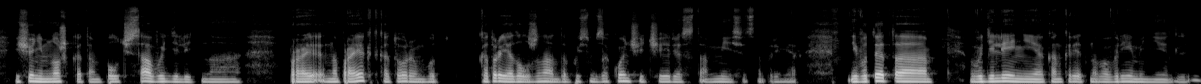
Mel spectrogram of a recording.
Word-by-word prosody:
еще 135 +3 +2
немножко, 130 -1 +1
там, 115 -1 -6
полчаса 130 +3 0
выделить 125 -3 -2
на 115 -1 -6 0.5
прое 125 +2 +3
на 130 0 0
проект, 140 +5 +2
которым 125 -1 -2
вот 125 0 -6 0.4
который 140 +2 +3
я 130 - +4
должна, 130 +1 0
допустим, 120 +2 -7
закончить 135 0 -2
через, 120 -4 -5
там, 115 - -9
месяц, 120 0 -7
например. 120 -1 -12 0.5
И 130 - +4
вот 130 +3 +1
это 135 -5 +6 0.4
выделение 130 -2 +3
конкретного 125 0 -4
времени 120 -3 -2
дль 110 +1 -11
125 Hz, 135 wpm, -22 LUFS, 120-130 Hz, 0.5 s, это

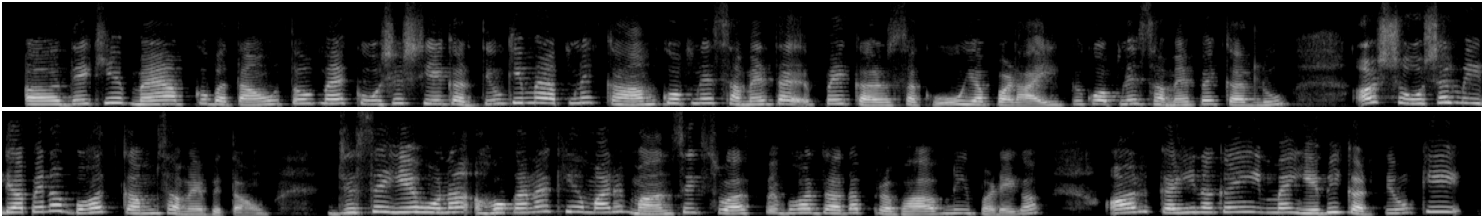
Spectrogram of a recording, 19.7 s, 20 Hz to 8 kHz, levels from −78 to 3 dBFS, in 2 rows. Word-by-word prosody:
अ, 265 0 +6
देखिए 305 +7 -2
मैं 265 0 +3
आपको 295 +2 +1
बताऊँ 250 -1 +1
तो 325 - +1
मैं 325 +1 +3
कोशिश 335 +3 -5
ये 300 -1 -3
करती 265 -3 -1
हूँ 315 +2 -5
कि, 375 - 0
मैं 380 0 +1
अपने 350 +2 -1
काम 255 -1 +3
को 340 - +5
अपने 340 +1 -4
समय 270 -6 -1
तय 295 -2 +2
पे 310 0 -1
कर 215 -7 +2
सकूँ 225 +4 -3
या 250 - +5
पढ़ाई 205 -1 +2
पे 270 - -8
को 295 - -1
अपने 285 +1 0
समय 240 -5 -1
पे 280 - +3
कर 225 -5 +1
लूँ 240 +5 -5 0.5
और 360 - +7
सोशल 375 0 -1
मीडिया 345 -2 +2
पे 370 +2 -3
ना 455 +2 +3
बहुत 340 +5 +3
कम 265 -1 +1
समय 230 -8 -1
बिताऊँ, 180 -3 -6 0.4
जिससे 320 - -2
ये 350 0 +2
होना 345 0 +3 0.2
होगा 315 +1 +4
ना 385 +4 -3
कि 395 - -2
हमारे 355 0 +1
मानसिक 235 +7 0
स्वास्थ्य 260 -1 +3
पे - - -4
बहुत 305 +2 +1
ज़्यादा 275 +2 +2
प्रभाव 215 -6 +1
नहीं 275 0 -6
पड़ेगा 195 +6 -3 0.6
और 340 +5 +4
कहीं 315 +1 +2
न 340 -1 0
कहीं 365 0 -3
मैं 330 0 +1
ये 265 -4 +1
भी 345 +6 +3
करती 225 +2 +2
हूँ 290 +3 -5
कि 385 0 -2
290 Hz, 200 wpm, -23 LUFS, 250-340 Hz, 0.6 s, और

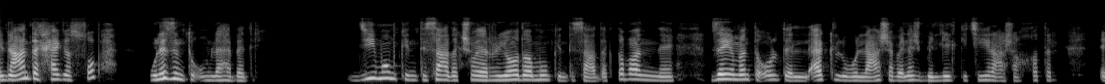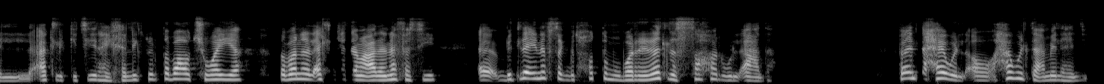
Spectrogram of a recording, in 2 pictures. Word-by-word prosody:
إن 200 +2 0
عندَك 265 +3 +6
حاجة 235 -2 +2
الصبح، 295 - -5 0.3
ولازم 260 +3 +4
تقوم 190 -1 -7
لها 190 0 -1
بدري، 180 -1 -7 0.9
دي 220 +10 +1
ممكن 270 -8 +1
تساعدَك 200 -1 0
شوية، 205 -2 +2
الرياضة 205 +2 +3
ممكن 205 -3 -4
تساعدَك، 175 -2 -5
طبعًا 210 -7 -1 0.4
زي 235 +3 +6
ما 225 - +3
أنت 230 -1 -4
قُلت 215 -1 -4
الأكل 195 +4 -1
والعشا 185 +2 -1
بلاش 195 +2 -1
بالليل 180 +1 -2
كتير، 195 +1 -6
علشان 175 -1 -8
خاطر 195 +2 -13 0.4
الأكل 180 +4 -3
الكتير 195 +3 -6
هيخلِّيك 190 +3 -4
تقول 235 -1 -6
طَب 255 +1 -2
أقعُد 245 -1 +5
شوية، 220 -2 +2 0.4
طَب 225 +1 +1
أنا 250 0 +5
الأكل 235 0 +1
كاتم 215 -2 0
على 195 +1 +7
نفسي، 215 -2 -2 0.4
آآ 205 -1 +1
بتلاقي 260 +7 +3
نفسَك 280 -3 -1
بتحُطّ 270 +6 -9
مُبررات 205 +4 +3
للسهر 235 +1 -3
والقعدة. 180 -3 -3 1.2
فانت 275 -1 0
حاول 250 -7 +3
آه، 190 -2 -5
حاول 280 -1 0
تعملها 190 -5 -3
دي، 175 - -14
210 Hz, 145 wpm, -23 LUFS, 190-235 Hz, 1.2 s, على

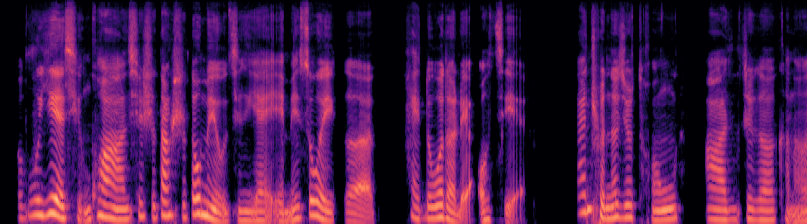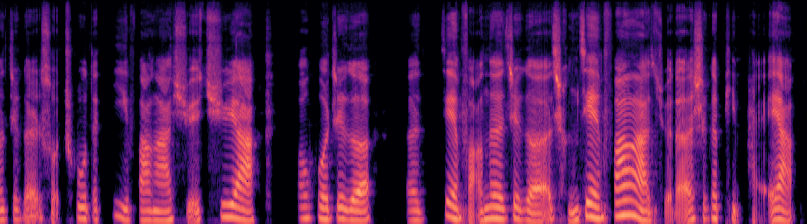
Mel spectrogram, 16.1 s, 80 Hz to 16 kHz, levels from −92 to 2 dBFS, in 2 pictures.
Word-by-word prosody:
呃 185 - -14
物 235 +2 -2
业 235 -4 +7
情 160 -5 -1
况 200 +1 +3
啊， 165 0 +2
其 215 +5 -3
实 190 -3 -5
当 220 +3 +1
时 195 -4 -2
都 245 +5 +2
没 215 -7 +6
有 150 - +2
经 145 +1 -4
验， 150 +1 -2
也 140 - -3
没 165 +5 -2
做 215 0 +2
一 145 -3 +1
个 130 -11 -4 0.3
太 185 -4 -6
多 180 +3 +1
的 160 -7 +1
了 - - -3 0.2
解。 155 - -7 0.5
单 280 +4 0
纯 190 - 0
地 195 +2 +2
就 195 0 -1
从 160 0 -1 0.2
啊， 165 -1 -2
这 165 +1 -7
个 155 0 -3
可 - - -10
能 155 - -3
这 165 -1 -7
个 - - -4
所 - - -7
处 180 -2 -3
的 160 - -8
地 190 -7 -4
方 155 -1 -2
啊， 145 0 +2
学 150 -3 -3
区 205 +4 -2
呀， 165 -5 +5 0.4
包 180 +1 -4
括 180 -2 0
这 175 0 0
个， 150 -1 +3 0.3
呃， 150 0 -4 0.2
建 190 -6 +3
房 165 -2 -3
的 180 -2 +4
这 175 0 +1
个 135 -4 +2
承 140 +4 +2
建 195 -1 +5
方 225 +4 +5
啊， 150 -10 +5
觉 150 - -8
得 160 - 0
是 180 -1 0
个 180 - 0
品 180 - -9
牌 - - -14
呀， - - +3
175 Hz, 250 characters per minute, -23 LUFS, 155-195 Hz, 0.5 s, 业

